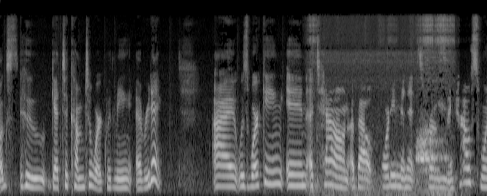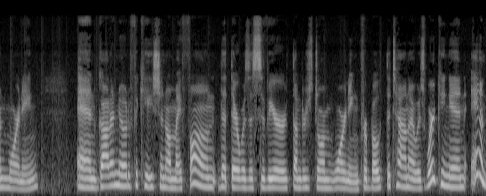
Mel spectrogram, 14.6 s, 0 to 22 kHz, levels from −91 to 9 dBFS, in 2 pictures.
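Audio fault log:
4.83 to 5.77 s and 5.94 to 7.07 s, speech suppressed in double talk: the speech dips by around 10 dB in patches, about half a second in the first stretch and about a second in the second. Most likely the echo canceller heard both ends talking at once and turned everything down.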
